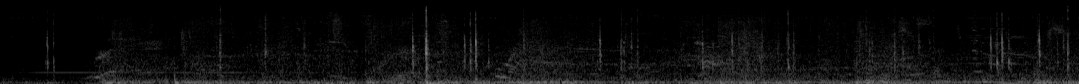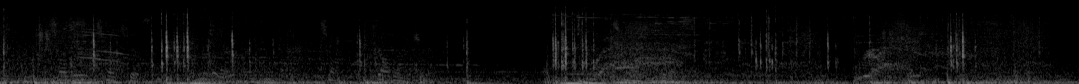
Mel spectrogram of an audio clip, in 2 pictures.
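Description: Magic spells whoosh, crackle and burst in a fast fight.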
